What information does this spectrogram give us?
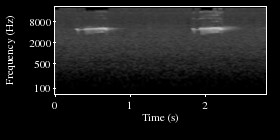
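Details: Ryukyu minivets, a pair flying in woodland, captured with a ZOOM M3 MicTrak at 32-bit float: two high, thin, slightly rising trilled notes about a second and a half apart above faint hiss.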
